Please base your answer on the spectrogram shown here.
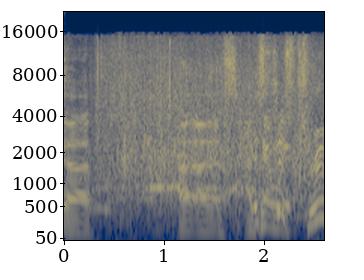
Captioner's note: cheers and applause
